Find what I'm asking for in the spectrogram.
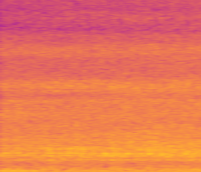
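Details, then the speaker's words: Toyota Wish, engine idling, hood open: rough, steady growl over an even idle, no knock, coming from the AC compressor; others suspected the alternator, worn pulley bearing. "terdengar kasar ya temen-temen itu yang itu dari kompresor teman-teman"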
